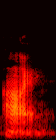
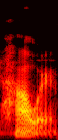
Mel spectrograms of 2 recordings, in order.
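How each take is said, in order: First: The word begins with a vowel sound, no 'h'. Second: The word begins with an audible 'h' sound. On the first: The speaker calls it right. "we say R" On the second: The speaker calls it wrong. "we don't say Howard"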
